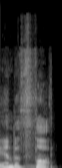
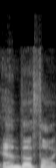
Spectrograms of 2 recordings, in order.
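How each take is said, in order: First: The word thought is stressed. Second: The word thought is not stressed. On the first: The speaker calls it right. "you kind of want thought to be on the one there" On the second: The speaker calls it wrong. "because you don't say and the thought"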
